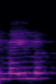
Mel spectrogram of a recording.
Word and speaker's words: Layla: Are we pronouncing your name correctly, Layla? Yes, it is Layla. Thank you. Layla. Period. Like Layla She Hathaway.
